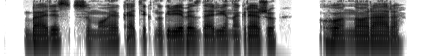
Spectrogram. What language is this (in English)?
Lithuanian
